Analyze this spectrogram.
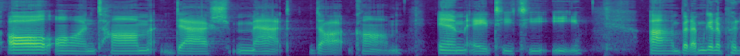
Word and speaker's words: Matte: And I said, hey, will you look up Tom Matt? It's spelled Matte, everybody, by the way, because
